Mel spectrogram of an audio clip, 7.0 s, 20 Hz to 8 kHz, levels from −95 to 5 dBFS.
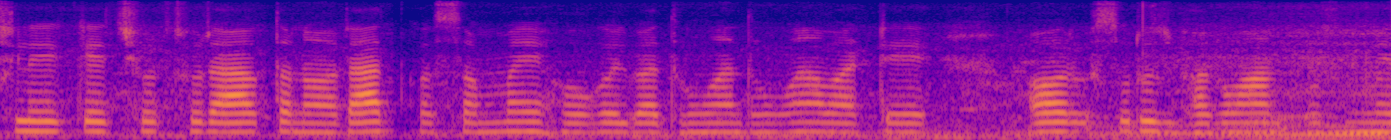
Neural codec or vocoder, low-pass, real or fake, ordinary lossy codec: none; none; real; none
